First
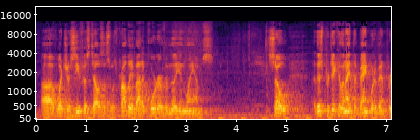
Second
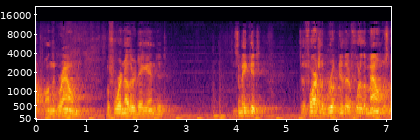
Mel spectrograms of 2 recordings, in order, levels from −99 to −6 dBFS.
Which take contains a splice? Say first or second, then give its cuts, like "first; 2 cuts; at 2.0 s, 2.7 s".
second; 2 cuts; at 4.0 s, 5.7 s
